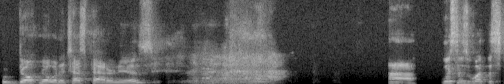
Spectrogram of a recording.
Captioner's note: laughter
